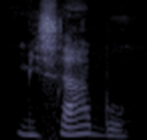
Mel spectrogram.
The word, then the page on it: masabu: Wamesa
